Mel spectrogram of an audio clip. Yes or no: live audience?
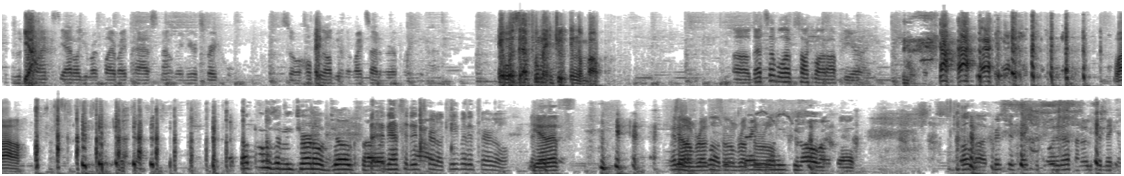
no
